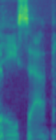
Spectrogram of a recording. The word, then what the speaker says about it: A$AP: Yes, the S is a dollar sign, but still pronounced A$AP.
